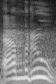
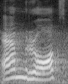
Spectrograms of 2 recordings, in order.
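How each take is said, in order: First: The name ends with an oo sound. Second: The name ends with a ks sound. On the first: "इसकी French pronunciation है एमरू" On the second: "ये हम इसको रॉक्स पढ़ते हैं"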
